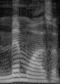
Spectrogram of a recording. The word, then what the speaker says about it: memoirs: In fact, the early apologist, Justin Martyr, even referred to Mark, the Gospel of Mark, he called it memoirs, how do you say that? Memoirs, does that work? Memoirs? Okay, memoirs. The memoirs of Peter.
